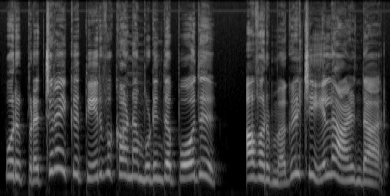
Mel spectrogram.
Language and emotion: Tamil, happy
